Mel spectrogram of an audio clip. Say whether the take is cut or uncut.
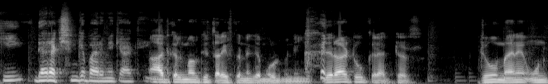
cut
